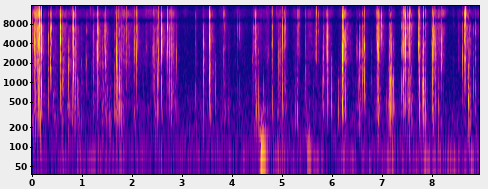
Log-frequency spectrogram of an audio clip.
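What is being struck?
Pocket tissue pack in thin plastic film.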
